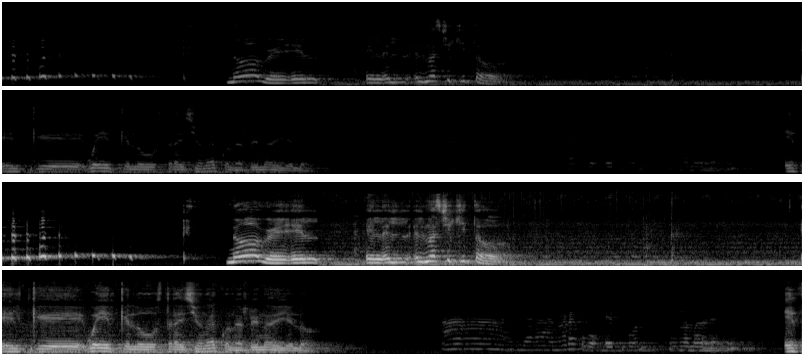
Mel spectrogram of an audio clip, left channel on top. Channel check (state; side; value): quieter; left; 20.4 dB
